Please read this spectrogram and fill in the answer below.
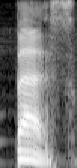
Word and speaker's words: FES: He pronounced it like the first half of festival, supposedly. So Fest, like I've been saying.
